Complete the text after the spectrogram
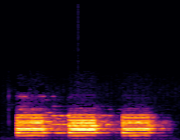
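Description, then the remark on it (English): Three loud electronic alarm beeps in quick succession, a timer's alarm sound being previewed, each a harsh buzzing tone with strong harmonics, followed by a fading tail; clear with no talking. “Would you like the timer to play an alarm sound or the radio? Alarm sound.”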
